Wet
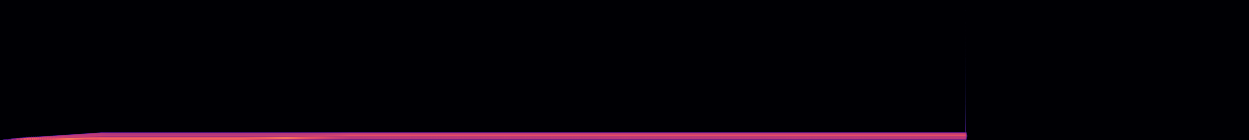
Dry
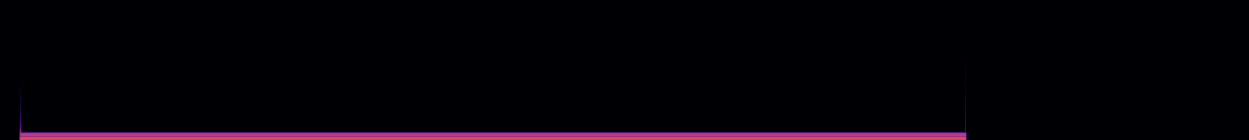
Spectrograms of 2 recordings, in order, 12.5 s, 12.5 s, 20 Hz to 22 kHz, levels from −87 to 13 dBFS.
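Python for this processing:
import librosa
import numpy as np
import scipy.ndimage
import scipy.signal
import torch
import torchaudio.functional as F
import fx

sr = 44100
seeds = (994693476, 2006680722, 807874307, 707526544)

y = fx.tape_start_head(x, sr, length_s=1.02)
y = fx.dereverb_blind(y, sr, rt60_s=0.6)
y = fx.filter_sweep_highpass(y, sr, from_hz=270.0, to_hz=710.0, start_s=2.41, end_s=3.51, q=4.9)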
